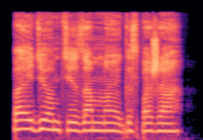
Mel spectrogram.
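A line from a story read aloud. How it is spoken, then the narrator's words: Plain. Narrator (Russian): сказала зомби-горничная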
